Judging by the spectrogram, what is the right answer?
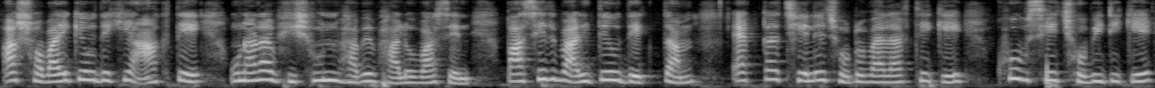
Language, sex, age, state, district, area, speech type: Bengali, female, 45-60, West Bengal, Purba Medinipur, rural, spontaneous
